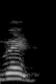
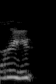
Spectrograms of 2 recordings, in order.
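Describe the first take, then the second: First: It is said with a short e vowel. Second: It is said with a long ee vowel. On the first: The past participle form of the verb. "in this answer I'll read read" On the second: The present form of the verb. "Here we will read read"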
